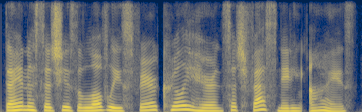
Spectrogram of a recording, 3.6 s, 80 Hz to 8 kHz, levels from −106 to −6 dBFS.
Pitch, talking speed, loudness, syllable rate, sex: 220 Hz, 215 wpm, -18 LUFS, 5.8 syllables/s, female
